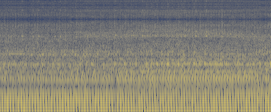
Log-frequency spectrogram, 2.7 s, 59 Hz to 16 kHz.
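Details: "3A" petrol engine freshly fired after tune-up with new spark plugs and new oil (3–3.5 L): low, steady idle with smooth pulse, no knocks or misses, much smoother than before; normal idle.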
